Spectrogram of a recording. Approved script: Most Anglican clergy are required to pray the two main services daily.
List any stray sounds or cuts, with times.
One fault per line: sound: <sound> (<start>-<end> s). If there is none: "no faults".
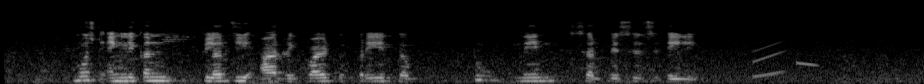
sound: chirp (7.5-8.2 s)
